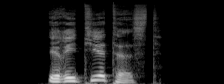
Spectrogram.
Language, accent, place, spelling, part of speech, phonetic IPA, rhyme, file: German, Germany, Berlin, irritiertest, verb, [ɪʁiˈtiːɐ̯təst], -iːɐ̯təst, De-irritiertest.ogg
- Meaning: inflection of irritieren: 1. second-person singular preterite 2. second-person singular subjunctive II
